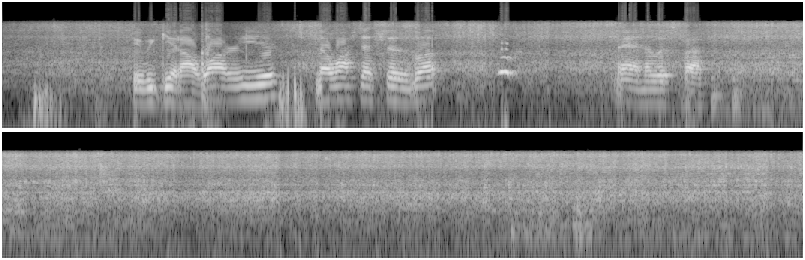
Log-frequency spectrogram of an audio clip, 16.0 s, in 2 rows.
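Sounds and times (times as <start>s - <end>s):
food sizzling in a frying pan: 1.2s - 16.0s.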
